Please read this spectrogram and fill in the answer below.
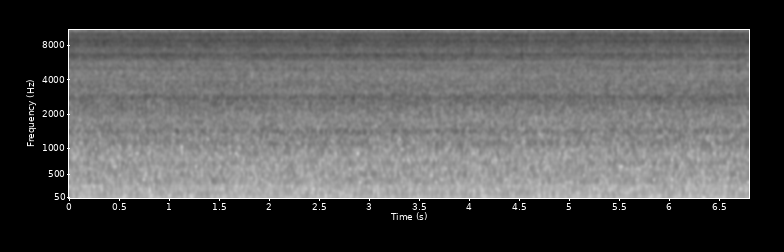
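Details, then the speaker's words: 1993 Chevy 1500 small-block V8, first run after sitting 16 years with new battery, running on its own fuel pump: even, steady idle with no knocks, ticks or loud noises, not smoking; sounds healthy. "It's not smoking anymore. No smoking. No knocks, no dings, no loud noises from the end."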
